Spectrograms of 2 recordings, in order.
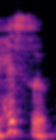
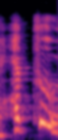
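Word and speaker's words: hath: 근데 옛날의 영어로는 이 TH가 S 대신 TH, 헤스. 헤스라 그래 보니, 헤트, 뭐 이렇게 번역하면 안 돼요. 발음하면 안 돼요.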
